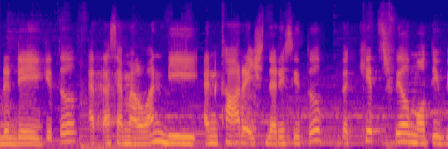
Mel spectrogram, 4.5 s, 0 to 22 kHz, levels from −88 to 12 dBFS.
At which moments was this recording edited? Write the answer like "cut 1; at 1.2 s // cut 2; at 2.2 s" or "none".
cut 1; at 3.4 s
